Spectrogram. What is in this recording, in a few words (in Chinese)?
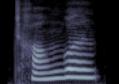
"常温", Chinese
